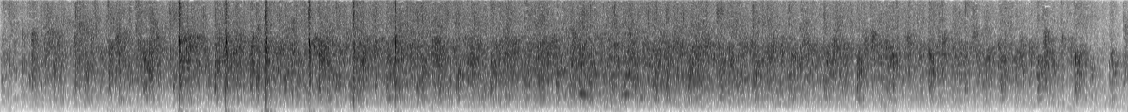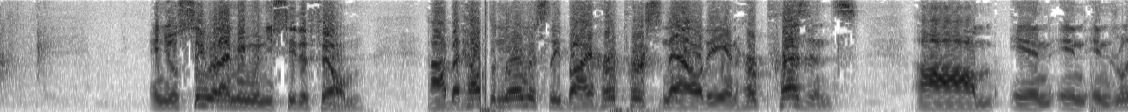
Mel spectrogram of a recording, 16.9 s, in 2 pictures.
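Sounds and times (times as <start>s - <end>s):
audience applause: 0.0s - 8.9s
speech: 9.6s - 16.9s.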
